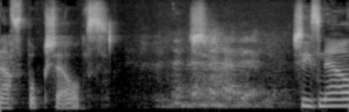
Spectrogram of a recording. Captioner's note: laughter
